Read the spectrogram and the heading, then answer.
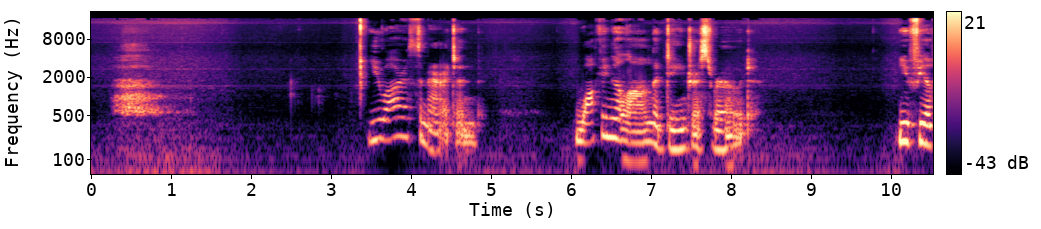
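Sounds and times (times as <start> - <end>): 
group taking a deep breath during a guided reflection exercise: 0.3 - 1.8, 5.0 - 5.7
speech: 3.4 - 5.0, 6.1 - 8.4, 10.1 - 10.5.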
